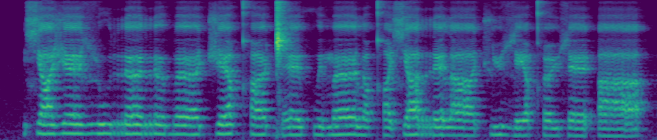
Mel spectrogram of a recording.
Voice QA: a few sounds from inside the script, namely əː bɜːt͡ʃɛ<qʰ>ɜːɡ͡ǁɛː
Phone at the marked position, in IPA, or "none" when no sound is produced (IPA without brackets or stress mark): qʰ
